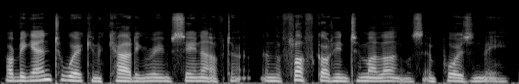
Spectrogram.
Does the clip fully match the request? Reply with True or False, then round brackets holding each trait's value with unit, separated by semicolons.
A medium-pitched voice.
True (160 Hz)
